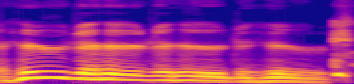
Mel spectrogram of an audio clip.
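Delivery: put-on Swedish accent, puppet-style character voice. Asked which accent to wake up with, the speaker tries a Swedish Chef voice. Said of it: "like the, the Swedish Muppet guys".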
